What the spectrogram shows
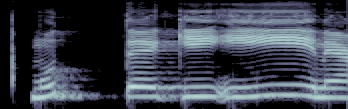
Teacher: മുത്തക്കിനാ ലാമിന്റെ ഉള്ളിൽ അലിഫ് ഉണ്ട് രണ്ടനക്കം നീട്ടി കൊടുക്കുക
